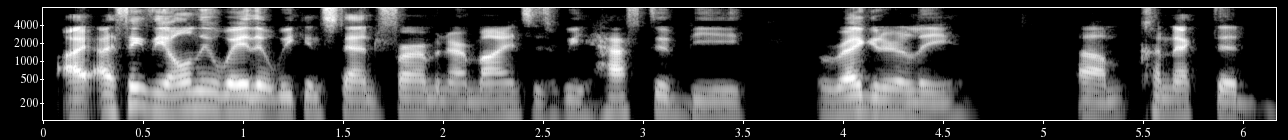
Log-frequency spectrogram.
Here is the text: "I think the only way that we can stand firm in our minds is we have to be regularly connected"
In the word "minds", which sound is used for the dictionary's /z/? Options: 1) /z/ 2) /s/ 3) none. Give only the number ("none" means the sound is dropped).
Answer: 1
